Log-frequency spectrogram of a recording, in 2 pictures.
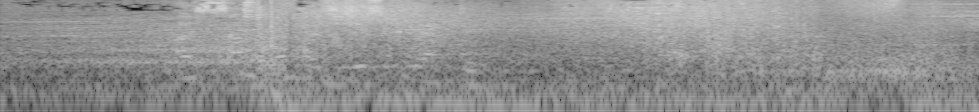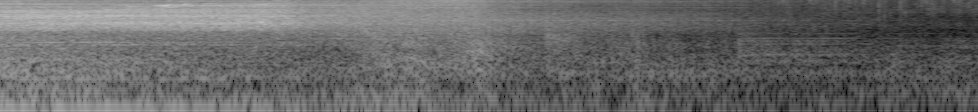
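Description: A triumphant game fanfare bursts out with a loud whoosh, then fades away.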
